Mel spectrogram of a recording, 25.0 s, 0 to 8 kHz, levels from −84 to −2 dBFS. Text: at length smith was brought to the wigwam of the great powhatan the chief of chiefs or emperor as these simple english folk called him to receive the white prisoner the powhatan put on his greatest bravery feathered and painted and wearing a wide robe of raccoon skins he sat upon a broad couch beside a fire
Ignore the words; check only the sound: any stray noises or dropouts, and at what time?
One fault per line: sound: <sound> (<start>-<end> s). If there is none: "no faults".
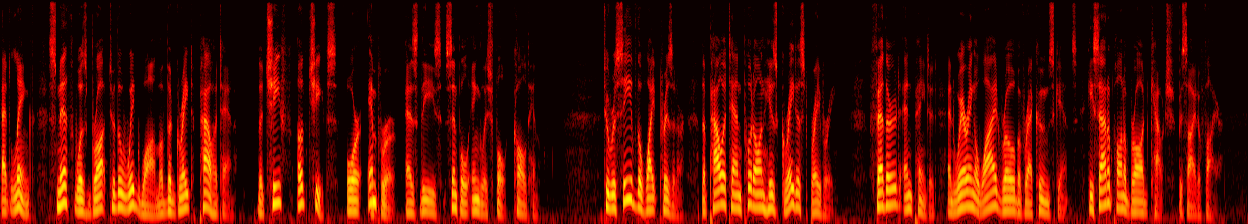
no faults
